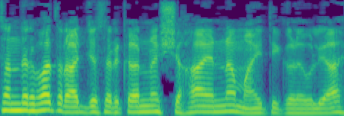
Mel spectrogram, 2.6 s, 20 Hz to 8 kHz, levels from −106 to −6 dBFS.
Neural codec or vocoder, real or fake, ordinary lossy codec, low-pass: none; real; none; none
